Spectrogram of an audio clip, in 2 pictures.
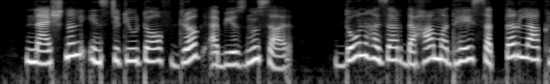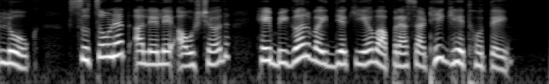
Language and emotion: Marathi, neutral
